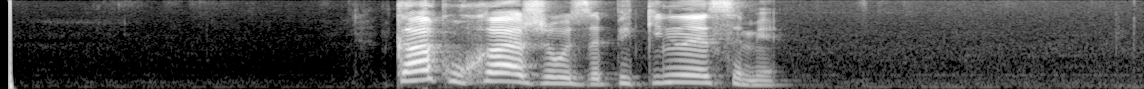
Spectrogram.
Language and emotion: Russian, angry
